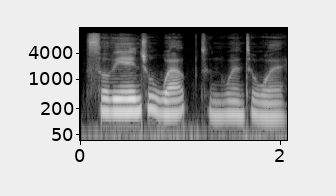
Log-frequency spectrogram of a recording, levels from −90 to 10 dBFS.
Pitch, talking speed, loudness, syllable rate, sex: 160 Hz, 200 wpm, -15 LUFS, 4.7 syllables/s, male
